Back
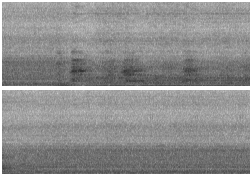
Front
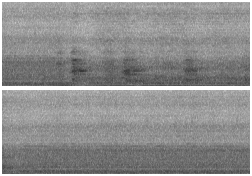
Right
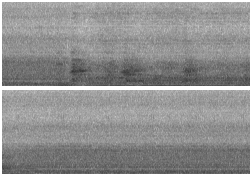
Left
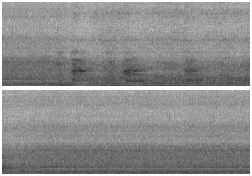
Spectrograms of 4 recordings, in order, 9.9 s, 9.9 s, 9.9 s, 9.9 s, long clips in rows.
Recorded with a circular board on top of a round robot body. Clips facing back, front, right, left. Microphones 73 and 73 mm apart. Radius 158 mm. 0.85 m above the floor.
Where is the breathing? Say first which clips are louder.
Back 3 dB, right 1 dB; 130° right, 3.5 m.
